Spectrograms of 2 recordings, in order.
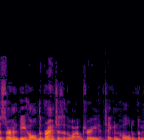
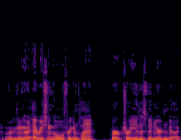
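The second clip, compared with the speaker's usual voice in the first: normal talking voice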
